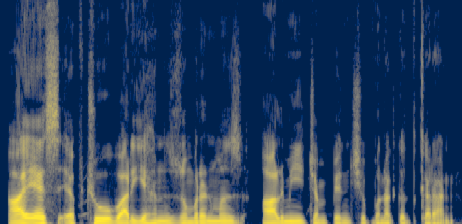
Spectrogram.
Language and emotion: Kashmiri, neutral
